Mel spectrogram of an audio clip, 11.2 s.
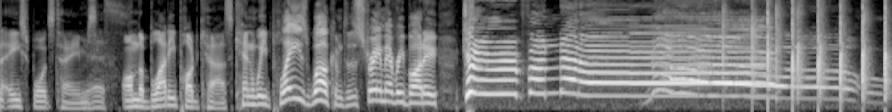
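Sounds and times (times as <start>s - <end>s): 
speech: 0.0s - 9.0s
sparse hand claps from one or two people: 8.9s - 11.1s.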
